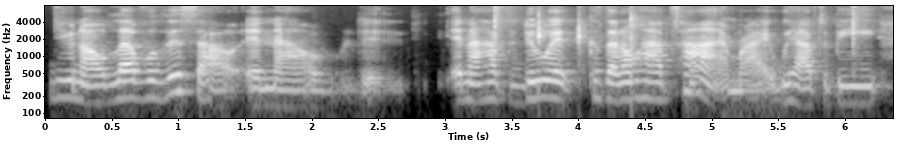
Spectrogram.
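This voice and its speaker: A gravelly, low female voice that's a bit bright moves at normal speed. She hosts a personal growth series, musing casually and candidly with slang and free swearing, often trailing off and beginning again.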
